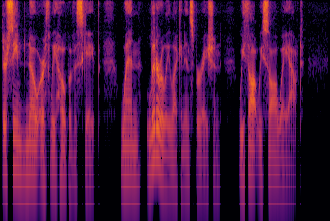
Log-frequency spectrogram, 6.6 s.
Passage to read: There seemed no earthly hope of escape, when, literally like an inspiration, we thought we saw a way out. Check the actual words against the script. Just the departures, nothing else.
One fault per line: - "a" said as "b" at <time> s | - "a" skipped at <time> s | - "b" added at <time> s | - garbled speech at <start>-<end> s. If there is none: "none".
none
